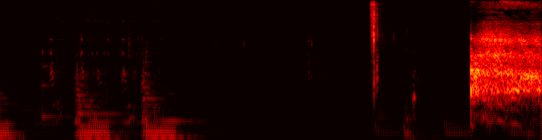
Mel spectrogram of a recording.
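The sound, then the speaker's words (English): An airy slurping sip of liquor from a wine tumbler, preceded by a soft voiced hum and a sharp click, then a sustained hiss of sipping. “Let me take a sip.”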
